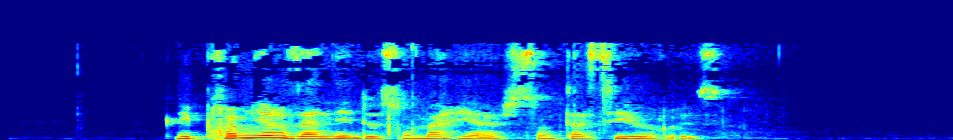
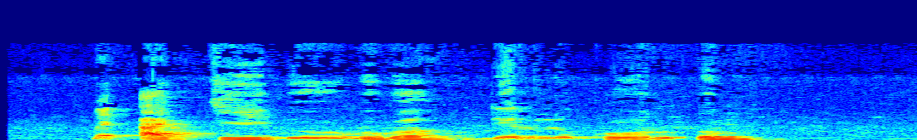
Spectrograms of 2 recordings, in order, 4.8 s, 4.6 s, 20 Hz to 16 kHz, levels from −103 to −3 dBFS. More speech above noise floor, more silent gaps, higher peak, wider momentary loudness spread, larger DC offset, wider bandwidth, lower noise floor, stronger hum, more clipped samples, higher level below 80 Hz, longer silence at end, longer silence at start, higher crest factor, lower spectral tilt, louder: first, 65 dB vs 38 dB; neither; about the same, -6 dBFS vs -4 dBFS; first, 16 LU vs 10 LU; neither; first, 11.5 kHz vs 9.2 kHz; first, -87 dBFS vs -59 dBFS; neither; neither; second, -72 dBFS vs -56 dBFS; first, 1.15 s vs 0.8 s; first, 0.9 s vs 0.45 s; about the same, 18 dB vs 18 dB; second, -4.5 dB/octave vs -8.5 dB/octave; about the same, -23 LUFS vs -22 LUFS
